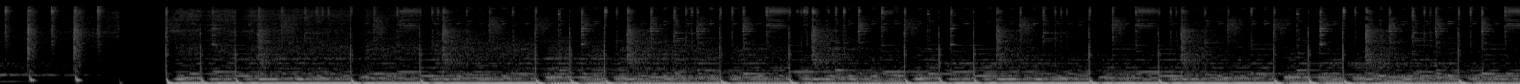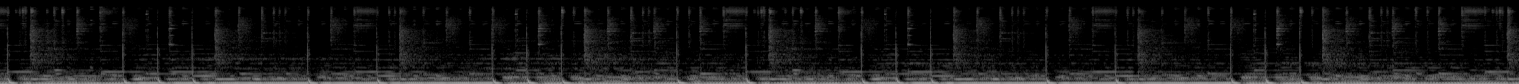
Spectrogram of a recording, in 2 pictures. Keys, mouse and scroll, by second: 0.9-2.7 middle drag, 3.4 scroll up 1, 3.6 middle click, 3.9 scroll up 1, 4.1-5.8 middle drag, 6.1 shift+middle click, 9.4 middle click, 12.1 shift+middle click, 23.1 middle click, 23.7 Tab, 24.8 Tab, 25.9 middle click, 30.2 click.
